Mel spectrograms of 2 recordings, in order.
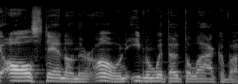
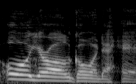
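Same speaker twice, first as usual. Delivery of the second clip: mock Irish mother; slower than usual. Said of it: "Mother just saying".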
